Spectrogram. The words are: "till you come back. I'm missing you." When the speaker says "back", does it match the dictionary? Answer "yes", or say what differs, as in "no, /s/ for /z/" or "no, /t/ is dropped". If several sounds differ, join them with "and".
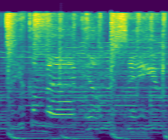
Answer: yes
